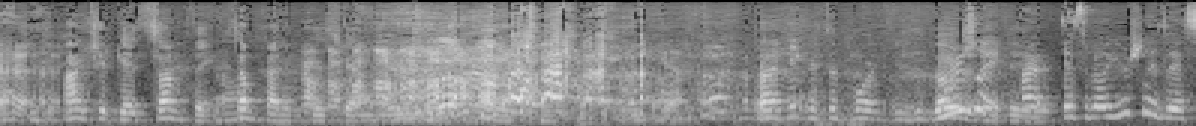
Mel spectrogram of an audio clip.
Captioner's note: laughter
